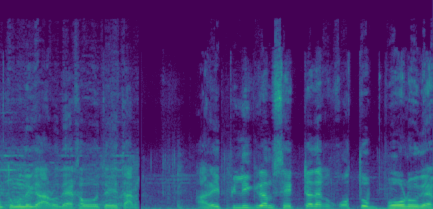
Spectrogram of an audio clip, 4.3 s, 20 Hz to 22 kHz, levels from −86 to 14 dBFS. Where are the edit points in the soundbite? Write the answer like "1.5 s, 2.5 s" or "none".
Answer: 1.4 s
